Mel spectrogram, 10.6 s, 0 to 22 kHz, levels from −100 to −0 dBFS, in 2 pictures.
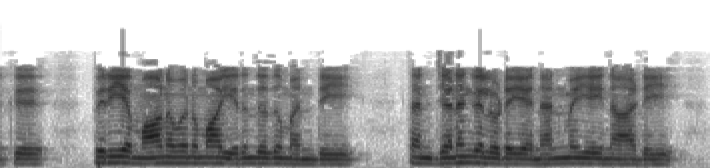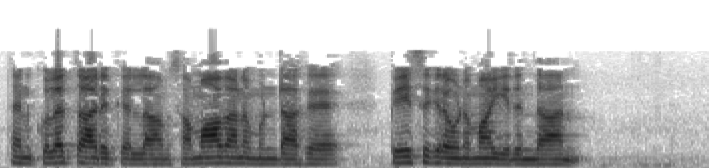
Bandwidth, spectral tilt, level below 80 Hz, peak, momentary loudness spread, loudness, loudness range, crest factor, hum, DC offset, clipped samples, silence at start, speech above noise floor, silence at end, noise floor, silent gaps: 6.6 kHz; -5.5 dB/octave; -54 dBFS; 0 dBFS; 9 LU; -16 LUFS; 1 LU; 18 dB; none; under 0.1%; under 0.1%; 0 s; 36 dB; 1 s; -53 dBFS; none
